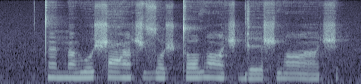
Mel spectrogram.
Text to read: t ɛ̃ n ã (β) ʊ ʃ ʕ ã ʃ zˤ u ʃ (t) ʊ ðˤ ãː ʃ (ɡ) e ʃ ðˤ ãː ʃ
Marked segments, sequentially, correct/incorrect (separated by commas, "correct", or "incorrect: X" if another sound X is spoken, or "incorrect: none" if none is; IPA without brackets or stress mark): correct, correct, correct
